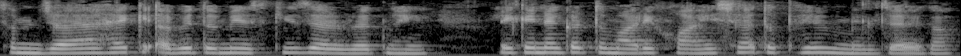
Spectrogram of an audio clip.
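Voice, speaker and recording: A woman's voice: fairly high pitch, flat delivery. A woman reading the lines of an affectionate young man who dotes on his little sister, on a dull lo-fi recording. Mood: gentle. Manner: gentle, affectionate. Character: affectionate young man, doting older brother.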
